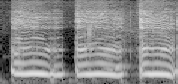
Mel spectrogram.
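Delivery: high strangled choking gasps; dog being given CPR on the beach, choking gasps. Retold or imitated. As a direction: cough and choke like a dog with a fish stuck. Dog choking, voiced in story.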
